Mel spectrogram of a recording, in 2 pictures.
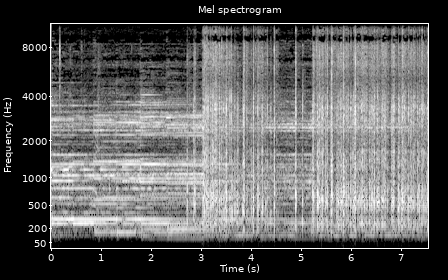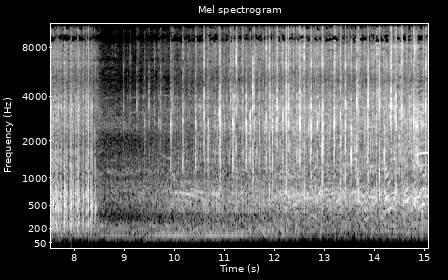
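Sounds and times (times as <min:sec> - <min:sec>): fireworks crackling: 0:02.7 - 0:13.4.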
